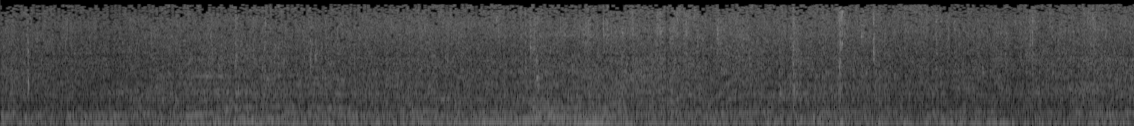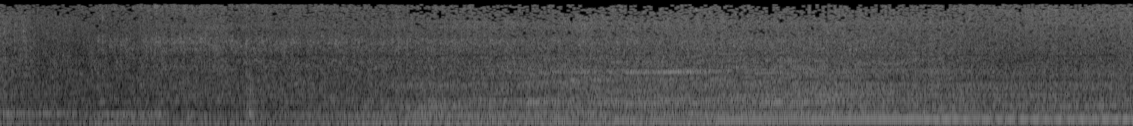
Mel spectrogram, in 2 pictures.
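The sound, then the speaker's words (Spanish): Two motorboats start up and speed away across the dark waters of an estuary, a steady low engine drone that grows louder toward the end. “lanchas se ponen en marcha y escapan cruzando las aguas como había planeado Antón.”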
